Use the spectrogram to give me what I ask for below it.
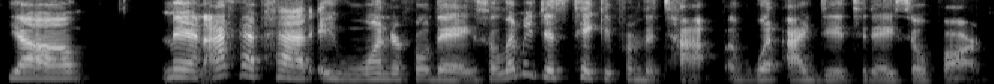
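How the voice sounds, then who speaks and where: Exuberant bright-voiced woman in her fifties. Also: medium pitch, expressive, normal speed. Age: 50s. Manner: exuberant, chatty, reads viewer comments aloud. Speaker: talk show host. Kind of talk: livestream birthday talk show. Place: home room with book display.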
